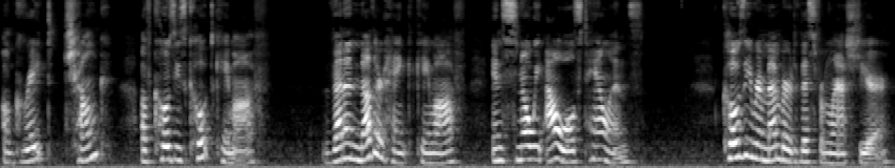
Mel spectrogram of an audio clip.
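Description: A young woman, a teacher, reading a children's picture book aloud in an animated, expressive way at home. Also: a little high, slow pace, gravelly. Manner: animated, expressive storytelling with character voices. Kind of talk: storybook read-aloud. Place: living room by a fireplace, indoors.

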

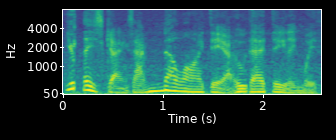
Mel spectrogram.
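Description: An actor playing a tough, streetwise male gangster in a video game, with gruff lines. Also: low voice, very animated, a little fast. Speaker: game character.

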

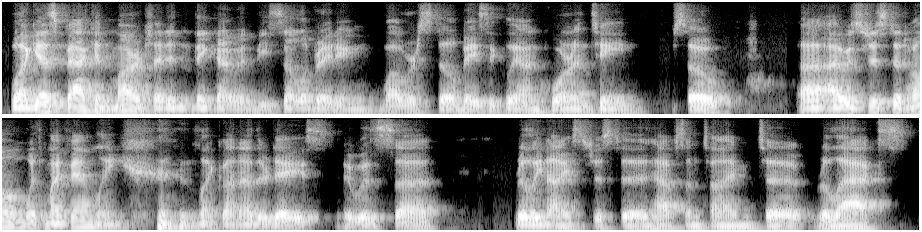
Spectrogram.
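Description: Deep-voiced man with a cold-scratchy voice. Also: normal speed. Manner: relaxed, modest, hesitant with fillers. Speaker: guest professor. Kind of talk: casual interview answers. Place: home room. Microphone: video call. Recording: roomy, muffled video call audio.

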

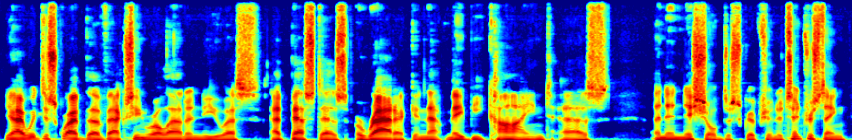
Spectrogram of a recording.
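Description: A man's voice: medium pitch, fairly even intonation, normal speed, dry recording. A middle-aged man hosting an interview, asking earnest conversational questions into a studio microphone. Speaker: host. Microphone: studio microphone on stand.

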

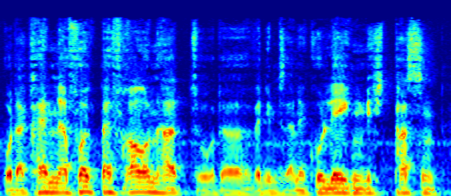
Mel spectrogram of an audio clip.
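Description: Low-voiced, probing troubleshooter. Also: male voice, animated, fairly bright tone, breathy edge, full character voice. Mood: probing, insistent. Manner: probing, deliberate, lecturing. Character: probing, unhurried male troubleshooter questioning colony bosses. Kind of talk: German radio play acting.

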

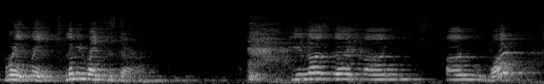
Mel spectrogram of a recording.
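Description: Woman playing a curious eager kid puppet, mellow voice, echoey church hall from afar, faint noise. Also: a little high, animated, slow pace, far from the mic. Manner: eager, questioning. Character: boy puppet Joe, curious young kid. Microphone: far camera.

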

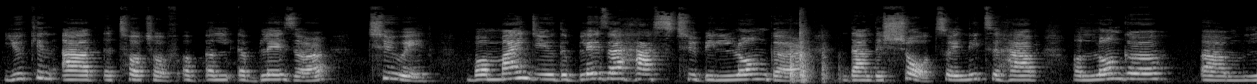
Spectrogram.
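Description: A woman in her thirties talks viewers through outfits in her dressing room, calling them her darlings. She speaks slowly and easily at a middle pitch. Her voice is slightly hoarse, as if she is losing it. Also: fairly bright tone. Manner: chatty, affectionate, addresses viewers as darlings. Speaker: fashion vlogger. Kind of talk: casual styling talk to camera.

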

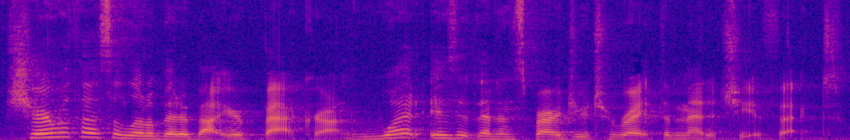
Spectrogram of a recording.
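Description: A young adult woman hosting an interview in an office, reading a scripted introduction and asking questions in a polished, measured delivery. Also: medium pitch, very animated, a little mellow, a little hiss or hum. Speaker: interview host. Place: office with bookshelves. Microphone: clip-on lapel mic.

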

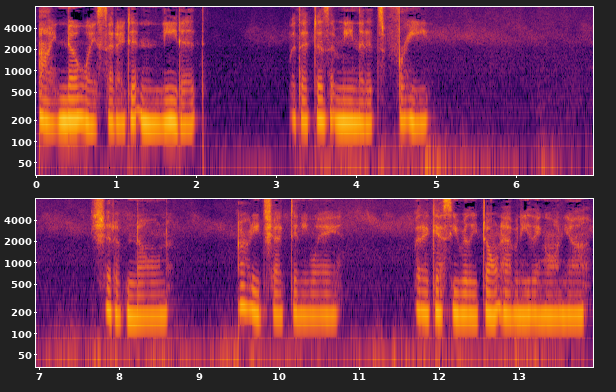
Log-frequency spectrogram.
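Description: A very soft, dark-toned whisper, close and dry in the ear. A woman plays a cocky young scorpion monster girl in an ASMR roleplay, aloof and teasing, reluctant to show her kindness. She takes her time with every slangy line. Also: lowish voice, little pitch movement, a little slow, slightly rough, dry recording. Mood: teasing, demanding. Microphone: close, dry ASMR microphone.

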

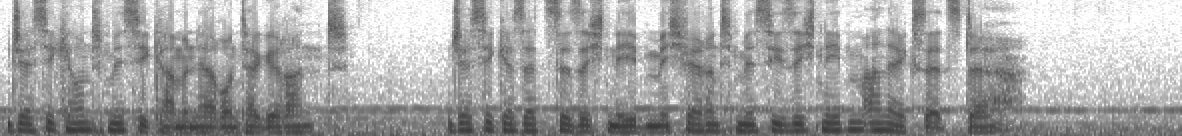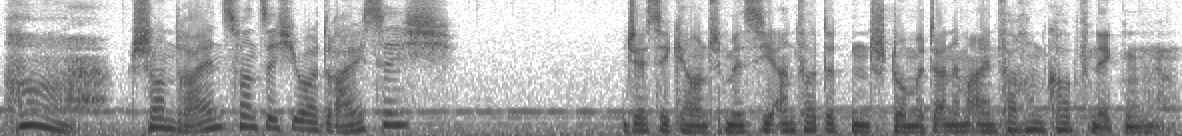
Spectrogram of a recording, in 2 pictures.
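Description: A man's voice: mid-range voice, brisk. A man reading a scripted horror story as the narrator of an audiobook. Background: music.

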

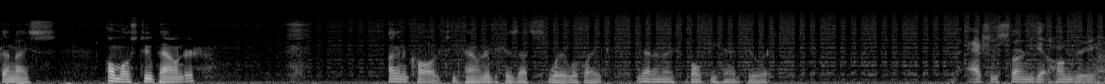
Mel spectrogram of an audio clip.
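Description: Give me a relaxed young guy narrating a fishing vlog on a rocky shore. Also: lowish voice, low-quality recording. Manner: easygoing, chatty, talks to the fish and viewers. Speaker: fishing vlogger. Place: outdoors on a rocky lakeshore. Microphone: action camera, head-mounted and at arm's length.

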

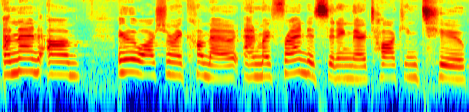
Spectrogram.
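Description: A young woman from Canada, a guest on a talk show, chatting casually and telling lively stories, recorded on a lapel mic in a television studio. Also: a little high, fairly quick. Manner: animated storyteller, acts out quoted voices. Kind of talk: casual chat.

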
